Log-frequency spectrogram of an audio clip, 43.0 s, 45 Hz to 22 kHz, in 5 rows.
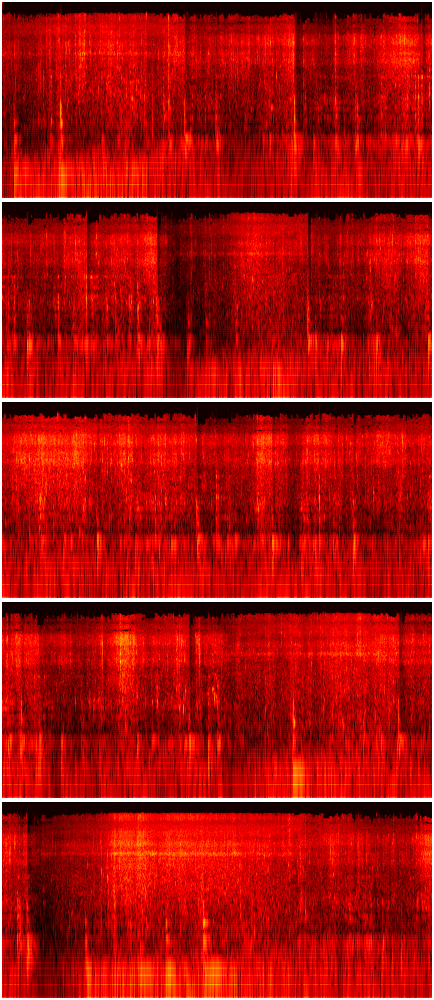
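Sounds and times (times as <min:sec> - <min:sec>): water washing along hull: 0:00.0 - 0:43.0
wind buffeting microphone: 0:12.4 - 0:16.7, 0:30.2 - 0:34.8, 0:35.4 - 0:42.8.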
